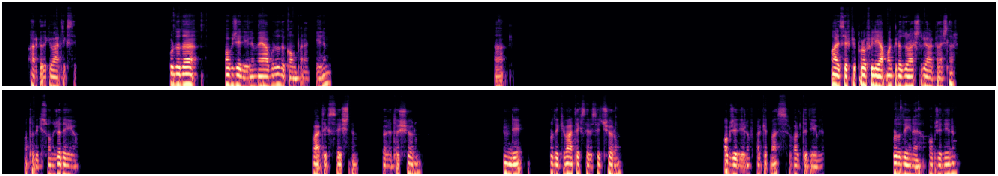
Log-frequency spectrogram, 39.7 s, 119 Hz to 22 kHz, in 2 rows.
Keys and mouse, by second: 0.3 click, 3.3 click, 5.0 click, 6.9 click, 10.0 w, 10.5 click, 13.8 click, 16.8 click, 23.1 click, 26.1 click, 27.3 click, 30.3 click, 31.9 r, 33.5 click, 35.6 w, 37.6 click, 37.6 g, 38.0 click, 39.2 click.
